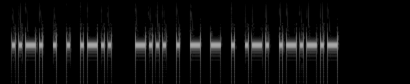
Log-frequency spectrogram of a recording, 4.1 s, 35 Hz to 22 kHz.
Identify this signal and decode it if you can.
Morse code, heard as a keyed tone, about 34 wpm, 700 Hz. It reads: FEEL BETTER.
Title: Easy Phrases 35wpm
